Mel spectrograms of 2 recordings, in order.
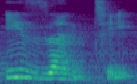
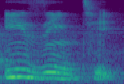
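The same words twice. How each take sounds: First: The middle vowel sounds somewhat like A. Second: The middle vowel does not sound like A. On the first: The speaker calls it right. "é com tipo um som de A no meio" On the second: The speaker calls it wrong. "Não é isn't"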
